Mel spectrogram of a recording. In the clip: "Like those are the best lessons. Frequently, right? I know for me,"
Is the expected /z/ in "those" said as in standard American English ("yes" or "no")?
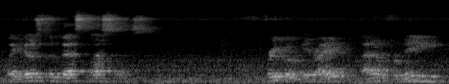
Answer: yes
